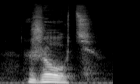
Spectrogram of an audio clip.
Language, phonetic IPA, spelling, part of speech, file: Belarusian, [ʐou̯t͡sʲ], жоўць, noun, Be-жоўць.ogg
- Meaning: bile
